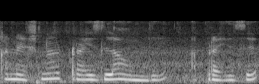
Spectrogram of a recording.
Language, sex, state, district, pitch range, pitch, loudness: Telugu, female, Andhra Pradesh, Guntur, 210-240 Hz, 225 Hz, -15 LUFS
